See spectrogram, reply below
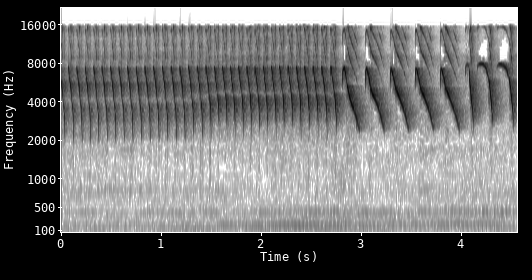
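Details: Timbrado canary delivering a long, fast rattling trill that slows into a string of loud descending slurred notes, each about half a second apart.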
